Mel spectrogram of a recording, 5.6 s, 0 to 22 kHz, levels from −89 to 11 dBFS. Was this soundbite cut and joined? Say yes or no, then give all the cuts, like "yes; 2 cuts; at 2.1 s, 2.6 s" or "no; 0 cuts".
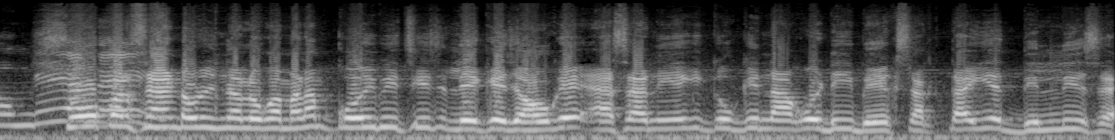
no; 0 cuts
